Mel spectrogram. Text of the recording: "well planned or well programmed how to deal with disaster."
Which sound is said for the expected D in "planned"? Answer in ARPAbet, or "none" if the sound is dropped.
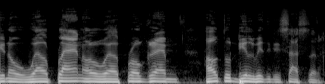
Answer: none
